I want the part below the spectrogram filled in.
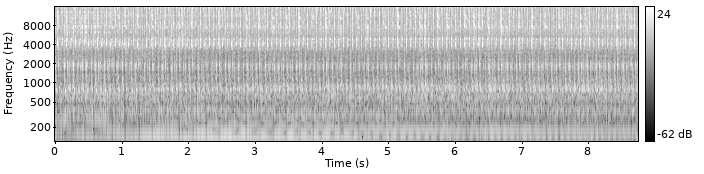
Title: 2012 Ford Fiesta knocking sound (water pump & belt already replaced) 02/07/2020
